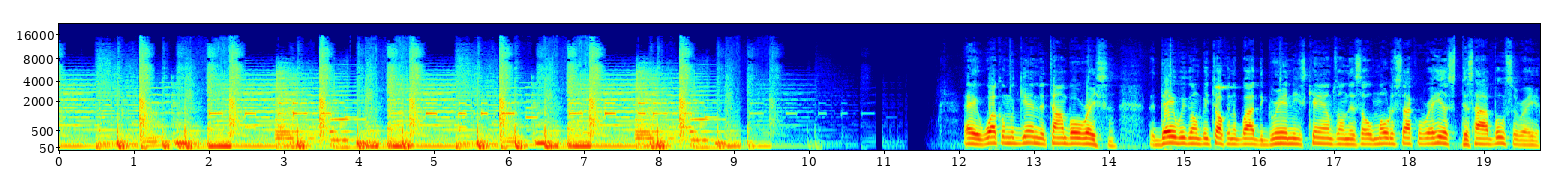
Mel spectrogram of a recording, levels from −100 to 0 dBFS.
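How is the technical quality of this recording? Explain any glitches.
No glitches can be heard anywhere in the recording. The audio runs without any dropouts, distortion or other technical faults to point to.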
